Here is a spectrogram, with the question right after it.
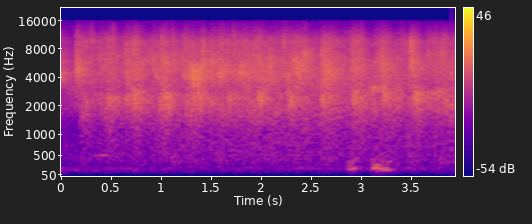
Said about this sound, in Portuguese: Você podia ter dado um aplauso a Jesus agora.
